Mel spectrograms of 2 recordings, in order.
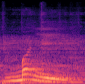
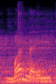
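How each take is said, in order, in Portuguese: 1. A palavra termina com o som de vogal 'ee'. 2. A palavra termina com o som de vogal 'eh'. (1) "e sim money" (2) "não é money"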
